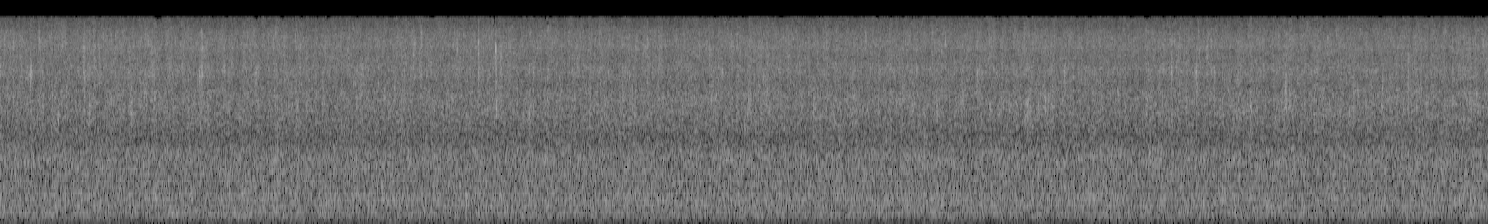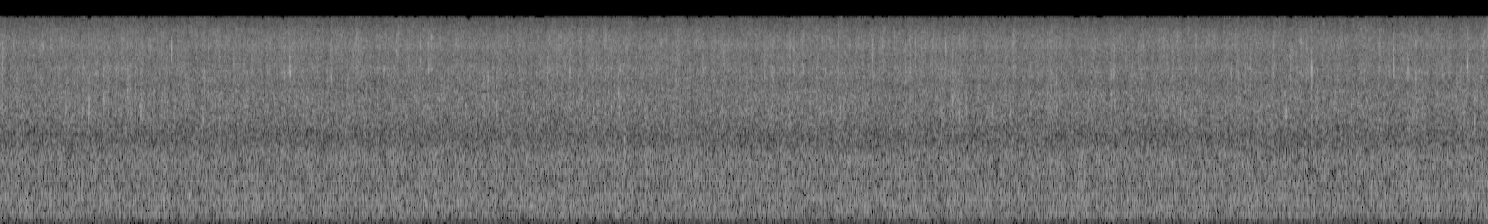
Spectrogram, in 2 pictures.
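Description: Steady rain falling into a puddle: an even hiss made of many small drop impacts.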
